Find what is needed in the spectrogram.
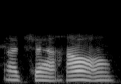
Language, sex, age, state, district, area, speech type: Assamese, female, 45-60, Assam, Udalguri, rural, conversation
